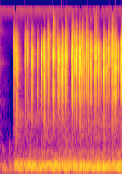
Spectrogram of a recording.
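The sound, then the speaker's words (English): Dice rattle and clatter in a steady burst of quick, bright clicks that start abruptly and keep going for a couple of seconds as they are rolled for damage in a game, with no voices over them. “Go ahead and roll me damage.”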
